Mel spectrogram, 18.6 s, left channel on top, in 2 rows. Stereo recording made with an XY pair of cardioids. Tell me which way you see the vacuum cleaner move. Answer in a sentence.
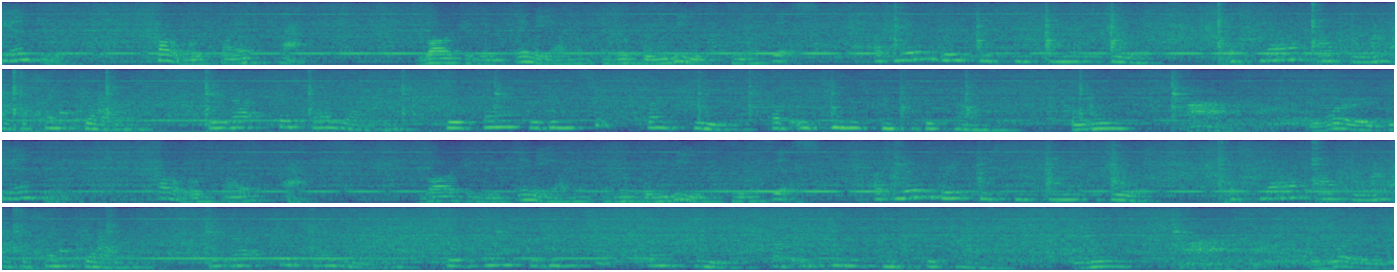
In this clip you hear the vacuum cleaner go from the left side to the right.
